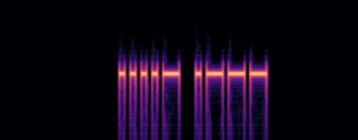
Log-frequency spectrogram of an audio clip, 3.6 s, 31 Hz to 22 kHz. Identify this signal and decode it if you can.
Morse code, heard as a keyed tone, about 22 wpm, 700 Hz. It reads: 4J
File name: practice / 22wpm / Two Letter-Number Combinations - 22wpm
